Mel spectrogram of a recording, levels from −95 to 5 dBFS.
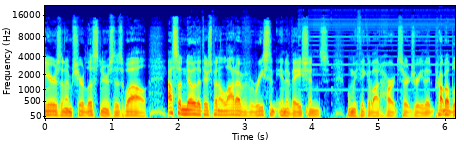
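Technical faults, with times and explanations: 3.79 to 6.16 s, USB whine: A thin, steady whistle appears under the speech at 3.79 s and lasts to the end of the clip, roughly 30 dB below the speech. Its fundamental is 1 kHz, but the strongest part is the 3 kHz harmonic, which gives it a sharp edge. The 1 kHz pitch matches the bus's 1 ms frame rate. Each frame draws a burst of current, and that ripple leaks into the audio through shared power or ground.
4.28 to 4.32 s, damaged data in a compressed stream: A short glitch cuts across the speech for about 33 ms. Part of the compressed stream was corrupted, so the decoder could not read those frames and lost its place. It then discarded data until it found the next valid frame header, which causes the glitch.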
